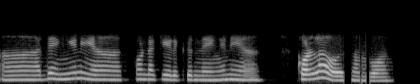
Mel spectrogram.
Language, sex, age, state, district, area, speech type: Malayalam, female, 18-30, Kerala, Kollam, rural, conversation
